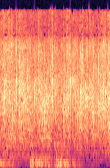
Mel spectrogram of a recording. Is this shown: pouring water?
no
